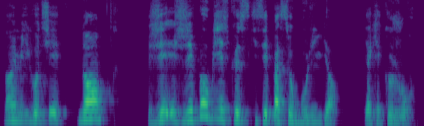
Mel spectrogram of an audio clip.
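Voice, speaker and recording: A man with a notably high voice acts out an improvised amateur role-play scene. He scolds in an exasperated, halting way, stumbling and repeating words as he goes. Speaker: hobby drama performer.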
